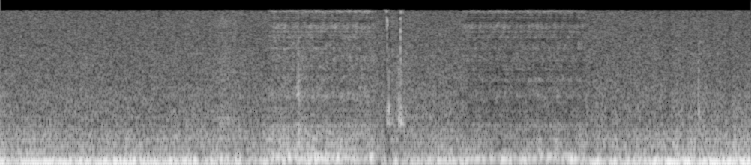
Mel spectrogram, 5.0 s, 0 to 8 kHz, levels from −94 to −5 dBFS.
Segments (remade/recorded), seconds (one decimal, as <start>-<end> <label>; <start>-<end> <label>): 0.0-1.8 recorded; 1.8-2.5 remade; 2.5-3.1 recorded; 3.1-3.9 remade; 3.9-5.0 recorded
